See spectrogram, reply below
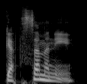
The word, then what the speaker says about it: Gethsemane: finale, I guess, Gethsemane. Did I say that right? – Yeah.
